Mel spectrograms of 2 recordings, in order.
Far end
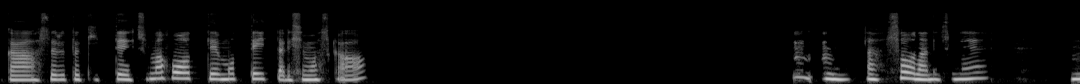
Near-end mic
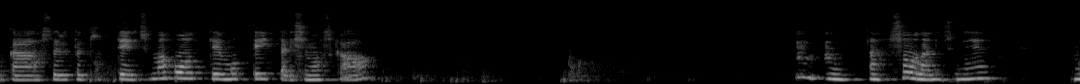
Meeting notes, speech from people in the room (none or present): none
